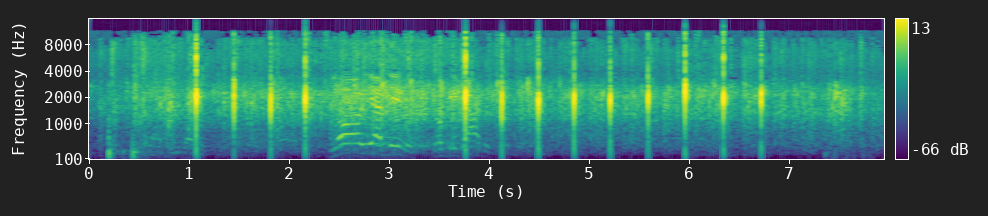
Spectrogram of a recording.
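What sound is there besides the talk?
audience applauding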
